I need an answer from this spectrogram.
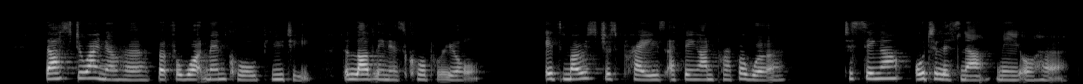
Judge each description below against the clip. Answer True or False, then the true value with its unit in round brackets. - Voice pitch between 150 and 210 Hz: False (230 Hz)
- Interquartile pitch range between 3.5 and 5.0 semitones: False (3.0 semitones)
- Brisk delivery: False (165 wpm)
